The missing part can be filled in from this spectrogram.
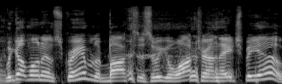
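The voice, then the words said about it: Hank Hill impression, thick Southern accent. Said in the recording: “my dad has such a thick accent ... Does he have a really thick Southern accent? ... My dad sounds like Hank Hill from ... King of the Hill.”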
